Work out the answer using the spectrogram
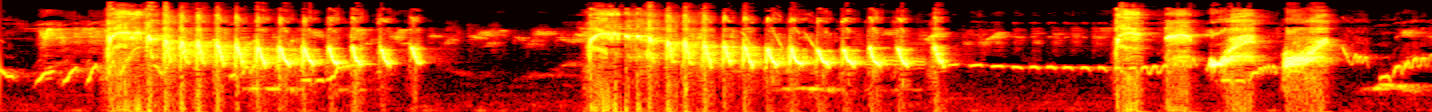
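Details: Songbird-contest training recording of white-rumped shama song: two long, fast descending rattled trills of many bright notes, then a level thin whistle and sharp clicks.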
